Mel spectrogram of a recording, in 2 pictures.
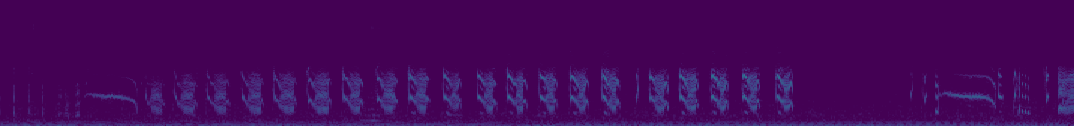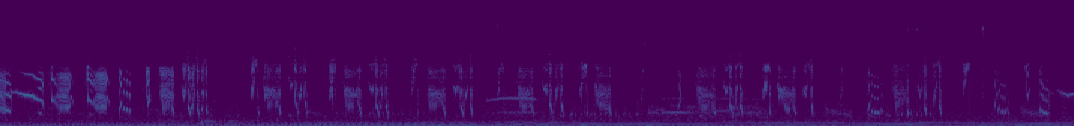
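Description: Chukar partridge calling: long runs of rapid clucking notes, about two to three a second, breaking off near the middle and starting again with more uneven chuck calls.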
